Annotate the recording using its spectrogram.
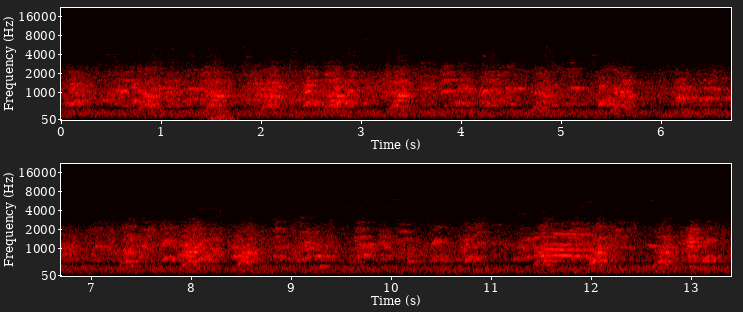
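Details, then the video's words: Far-off dogs bark almost continuously in overlapping, muffled yaps that blur together over broad background noise, with a brief low thud early on. "Barking Dogs at a Distance"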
